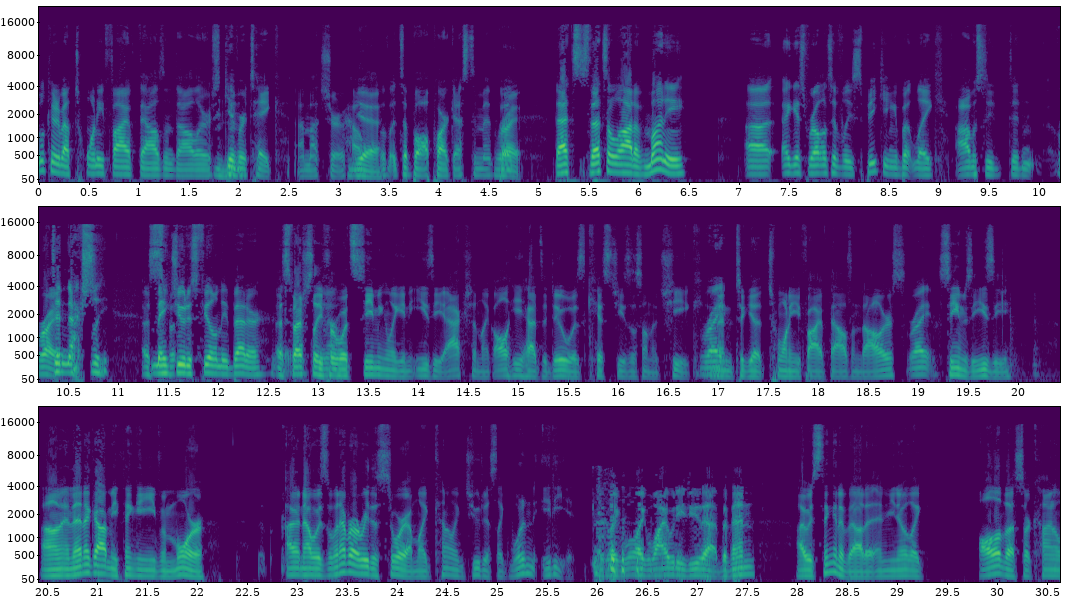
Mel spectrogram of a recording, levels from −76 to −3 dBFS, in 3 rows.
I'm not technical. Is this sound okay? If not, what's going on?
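No. From 25.71 to 27.71 s, just after "like what an", the adaptive stream switched to a lower bitrate because the connection slowed. The sound abruptly turns duller, with nothing above 6.3 kHz and more compression artefacts, without any gap, until it recovers before "I was thinking about".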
